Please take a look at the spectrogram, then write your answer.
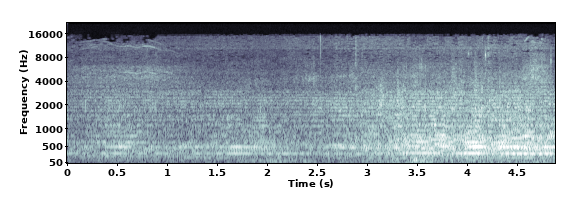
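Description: Ricky Stenhouse's No. 47 NASCAR Cup car runs a practice lap, its engine a steady, distant drone that grows gradually louder as it approaches.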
